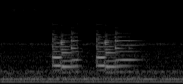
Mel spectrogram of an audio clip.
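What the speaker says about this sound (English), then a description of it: "I'm getting notifications." Two short bright electronic chime bursts sound in quick succession, each a cluster of high tones, over a steady low hum, with no one speaking.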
